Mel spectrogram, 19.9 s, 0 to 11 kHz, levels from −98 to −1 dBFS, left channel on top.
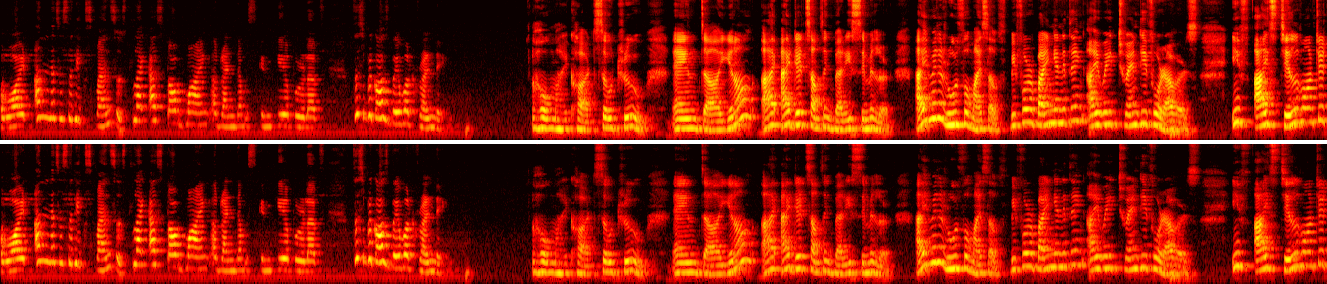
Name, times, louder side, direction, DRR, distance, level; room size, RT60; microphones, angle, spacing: voice 1, 0.0-4.8 5.3-6.7, right 4 dB, 20° right, 0.5 m, -36 dB
voice 2, 8.0-19.9, left 5 dB, 60° left, 0.5 m, -32 dB
8.9 x 4.5 x 3.1 m
head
